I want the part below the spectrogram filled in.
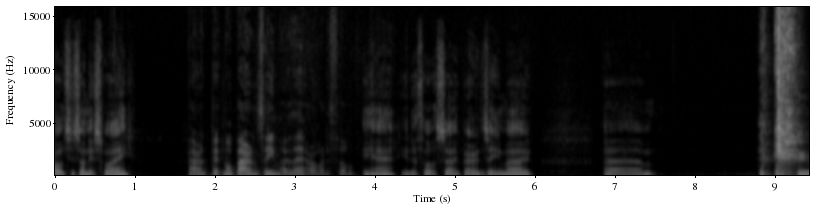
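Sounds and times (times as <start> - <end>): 
speech: 0.0 - 1.0, 1.6 - 6.1, 6.8 - 7.6, 8.8 - 9.4
person sneezing after a drawn-out voiced ahh: 8.8 - 9.4.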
